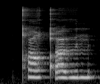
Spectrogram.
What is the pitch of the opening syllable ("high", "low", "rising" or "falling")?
high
